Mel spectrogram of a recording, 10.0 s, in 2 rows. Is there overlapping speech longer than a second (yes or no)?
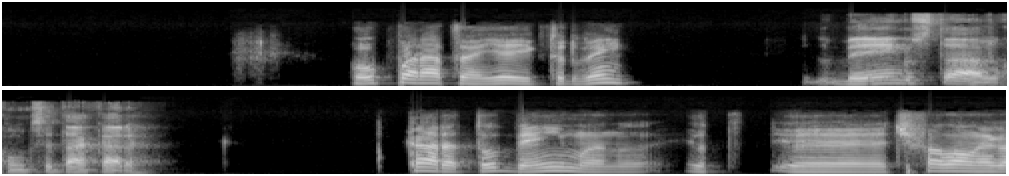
no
